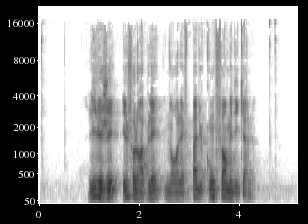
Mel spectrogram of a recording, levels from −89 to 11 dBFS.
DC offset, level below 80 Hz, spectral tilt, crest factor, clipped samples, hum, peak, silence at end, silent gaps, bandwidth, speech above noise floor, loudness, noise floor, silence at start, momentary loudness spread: under 0.1%; -52 dBFS; -5.5 dB/octave; 20 dB; under 0.1%; none; -2 dBFS; 0.9 s; none; 17 kHz; 46 dB; -21 LUFS; -66 dBFS; 1 s; 20 LU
